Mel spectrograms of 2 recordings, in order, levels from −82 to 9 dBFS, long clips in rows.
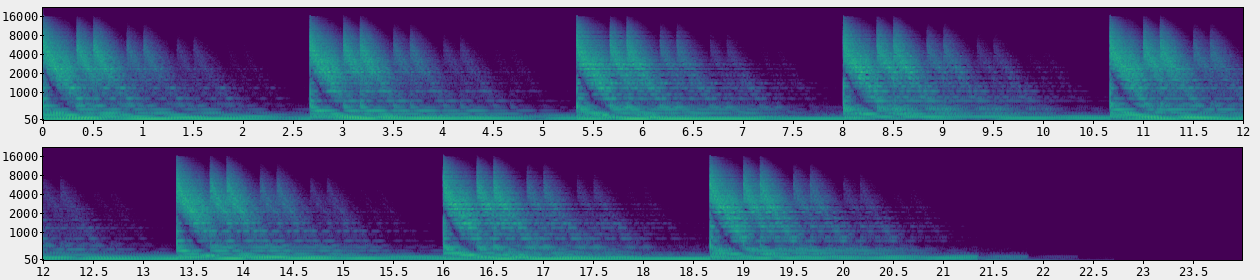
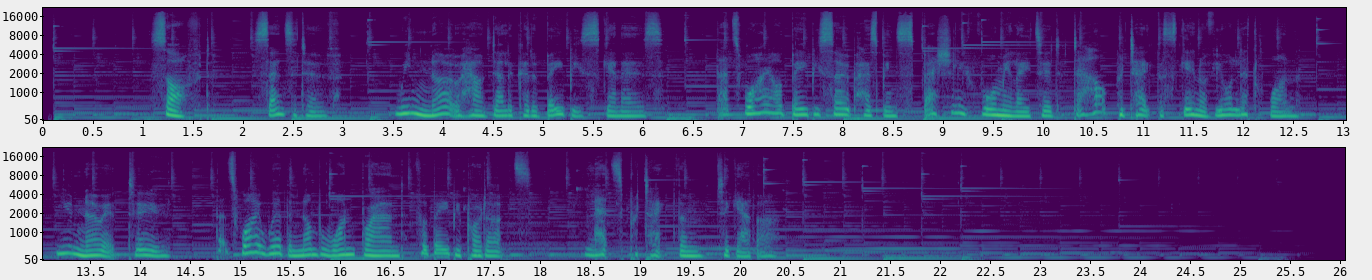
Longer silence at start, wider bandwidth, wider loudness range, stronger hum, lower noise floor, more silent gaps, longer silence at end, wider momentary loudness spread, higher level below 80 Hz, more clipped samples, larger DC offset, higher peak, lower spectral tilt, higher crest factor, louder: about the same, 0 s vs 0.1 s; second, 16 kHz vs 19 kHz; second, 2 LU vs 7 LU; neither; first, -80 dBFS vs -62 dBFS; neither; second, 2.35 s vs 2.5 s; about the same, 19 LU vs 20 LU; first, -34 dBFS vs -52 dBFS; neither; neither; first, -2 dBFS vs -12 dBFS; second, -2.5 dB/octave vs -6.5 dB/octave; first, 24 dB vs 16 dB; first, -22 LUFS vs -29 LUFS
